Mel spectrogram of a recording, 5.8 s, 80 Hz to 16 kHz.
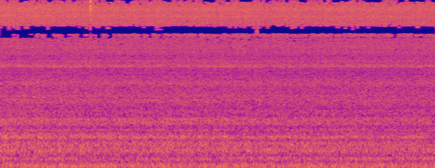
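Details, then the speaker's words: York 80% gas furnace on a no-heat call, after ignition: steady, even burner and inducer rumble with no surging, and the fan relay clicks on. Nothing flashes on the control board; a thermostat fault is suspected. "ignition she's running i'm gonna guess that probably something wrong with the thermostat nothing's flashing on the control though just a fan relay it just clicked on"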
